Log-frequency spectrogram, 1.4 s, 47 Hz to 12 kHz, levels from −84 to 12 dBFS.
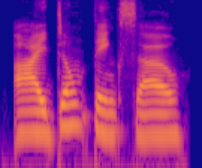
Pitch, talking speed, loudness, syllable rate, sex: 150 Hz, 180 wpm, -18 LUFS, 3.6 syllables/s, female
